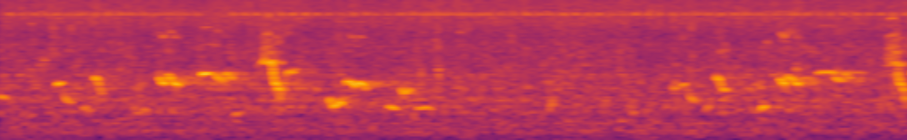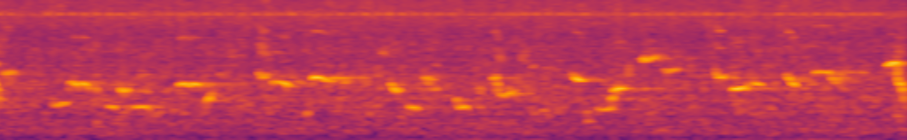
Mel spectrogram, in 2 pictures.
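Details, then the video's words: Straw-headed bulbul tutor song for caged birds: chattering series of clear whistles and sharp upslurs in dense bursts with short gaps, over a continuous water-therapy rush. "Masteran Cucak Rawa Gacor dengan Terapi Air"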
